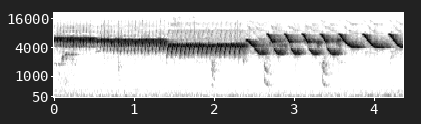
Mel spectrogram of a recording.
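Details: Canary song from a garden, September 2020: a continuous high buzzy trill gives way to a series of clear, repeated downslurred whistles, each about a third of a second apart.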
